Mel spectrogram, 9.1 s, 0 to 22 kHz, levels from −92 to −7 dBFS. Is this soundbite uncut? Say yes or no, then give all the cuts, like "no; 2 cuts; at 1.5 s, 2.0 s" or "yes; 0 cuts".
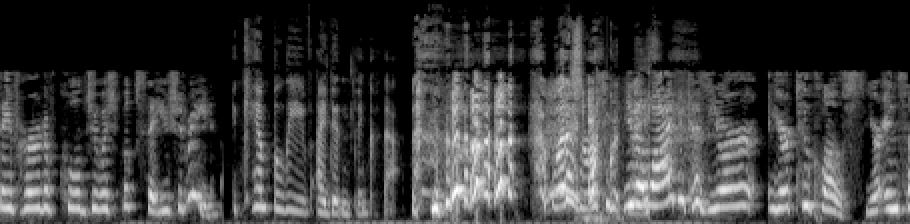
no; 1 cut; at 2.2 s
